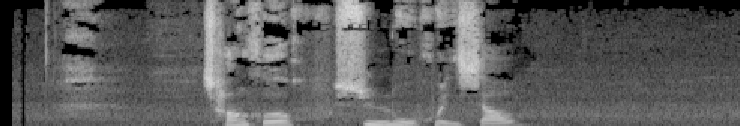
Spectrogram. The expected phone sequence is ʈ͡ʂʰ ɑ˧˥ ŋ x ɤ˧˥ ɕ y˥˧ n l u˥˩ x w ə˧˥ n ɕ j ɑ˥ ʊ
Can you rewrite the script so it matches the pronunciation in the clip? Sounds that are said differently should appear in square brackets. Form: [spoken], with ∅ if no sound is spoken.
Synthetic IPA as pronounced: ʈ͡ʂʰ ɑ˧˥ ŋ x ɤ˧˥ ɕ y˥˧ n l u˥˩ x w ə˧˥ n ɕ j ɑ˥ ʊ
